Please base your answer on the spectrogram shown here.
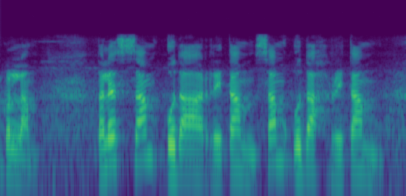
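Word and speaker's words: উদাহৃতম্: নিচে রস উকার রস্য উকারটাকে ভেঙে রস হিসেবে উচ্চারণ করলাম তাহলে সাম উদারিতাম সাম উদাহরিতাম উদাহৃতাম এই যে এর সাথে ঋকার সেজন্য উদাহৃতাম উদাহৃতাম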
